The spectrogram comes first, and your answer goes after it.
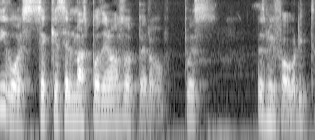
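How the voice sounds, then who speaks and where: A man's dark, mellow tone, somewhat breathy, at a fairly quick pace. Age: 20s. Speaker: podcast host. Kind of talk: casual chat.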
